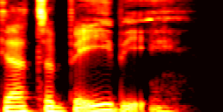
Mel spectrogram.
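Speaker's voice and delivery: normal talking voice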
